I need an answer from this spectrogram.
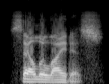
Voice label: "cellulitis", American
